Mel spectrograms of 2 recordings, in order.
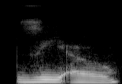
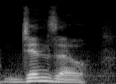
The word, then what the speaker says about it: Jinzo: Oh, it's not Jizno. It's Jizno is what your lady says to you. – Yeah. Jinzo. That's how you say it. – Yeah. – I'm Big Jinzo. Not Jizno.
